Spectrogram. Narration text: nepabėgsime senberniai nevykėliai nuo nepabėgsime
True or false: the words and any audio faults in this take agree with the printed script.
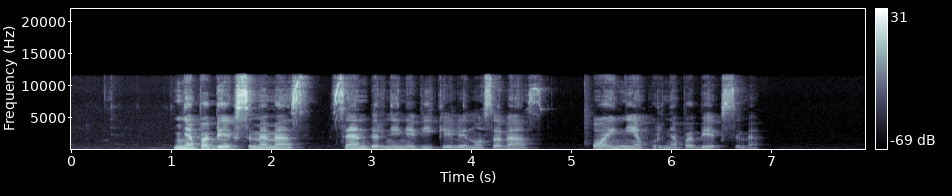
false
